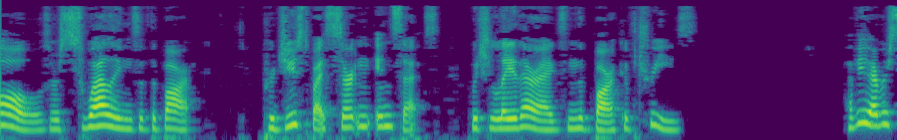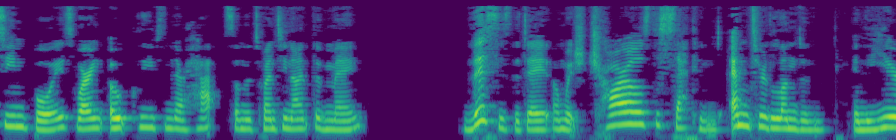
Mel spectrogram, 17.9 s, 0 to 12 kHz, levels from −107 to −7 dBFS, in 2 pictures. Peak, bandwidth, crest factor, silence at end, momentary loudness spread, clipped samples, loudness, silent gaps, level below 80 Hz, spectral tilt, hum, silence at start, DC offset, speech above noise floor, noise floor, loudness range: -6 dBFS; 11 kHz; 22 dB; 0 s; 13 LU; under 0.1%; -28 LUFS; 2.26-2.30 s, 2.51-2.57 s, 6.98-8.04 s, 8.13-8.42 s, 12.65-13.54 s; -60 dBFS; -5 dB/octave; none; 0 s; under 0.1%; over 62 dB; under -90 dBFS; 6 LU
